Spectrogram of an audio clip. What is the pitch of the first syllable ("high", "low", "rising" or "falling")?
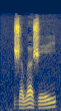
low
